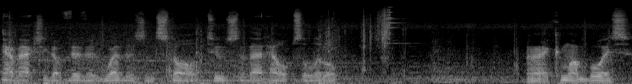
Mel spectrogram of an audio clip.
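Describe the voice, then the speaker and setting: A low-voiced man streams a video game with casual commentary. He talks informally, half to himself, while game music plays clearly behind him. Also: little pitch movement, normal speed. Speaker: streamer and mod creator.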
